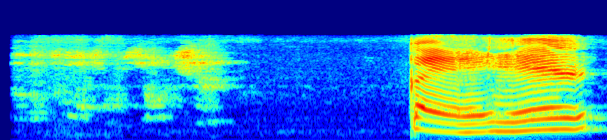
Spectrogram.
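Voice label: "gei3", Mandarin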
